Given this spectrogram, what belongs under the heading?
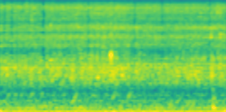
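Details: Outboard motor that was submerged, started after checking the oil for water, smoking slightly: it settles into a steady low idle with an even beat, no knocks or misses.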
